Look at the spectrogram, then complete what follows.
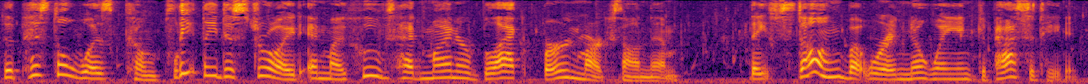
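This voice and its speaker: A woman's voice: mid-range voice, big pitch swings, moderate pace, mellow, a little hiss or hum, natural voice. A woman voicing a pony who narrates her own story, reading scripted first-person audio drama narration. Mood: measured.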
